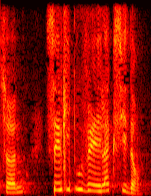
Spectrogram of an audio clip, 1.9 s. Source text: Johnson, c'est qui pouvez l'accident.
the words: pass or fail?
pass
